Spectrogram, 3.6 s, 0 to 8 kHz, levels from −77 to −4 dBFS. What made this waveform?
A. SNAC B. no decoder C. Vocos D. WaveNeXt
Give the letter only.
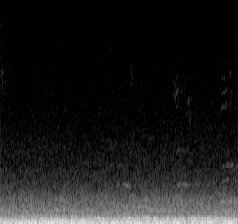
B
